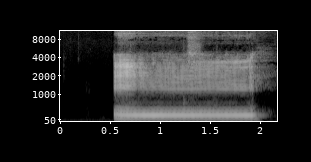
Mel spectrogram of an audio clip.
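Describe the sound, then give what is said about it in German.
A single stomach growl sounds as a sustained low, buzzy tone lasting about a second and a half, steady in pitch and loud, with no talk over it. “Was war das denn für ein geiles Magenknurren von dir auf mein gar nichts?”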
